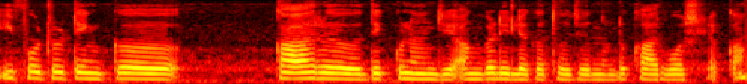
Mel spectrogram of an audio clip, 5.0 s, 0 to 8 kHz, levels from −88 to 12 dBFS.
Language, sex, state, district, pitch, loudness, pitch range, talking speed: Tulu, female, Karnataka, Dakshina Kannada, 195 Hz, -18 LUFS, 185-210 Hz, 145 wpm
